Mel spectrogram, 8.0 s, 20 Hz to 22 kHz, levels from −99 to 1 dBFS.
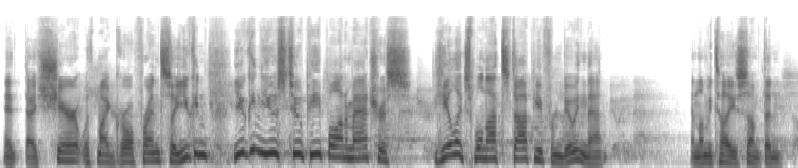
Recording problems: echo of what is said; faint; throughout; 450 ms later, 20 dB below the speech

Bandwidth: 14.5 kHz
